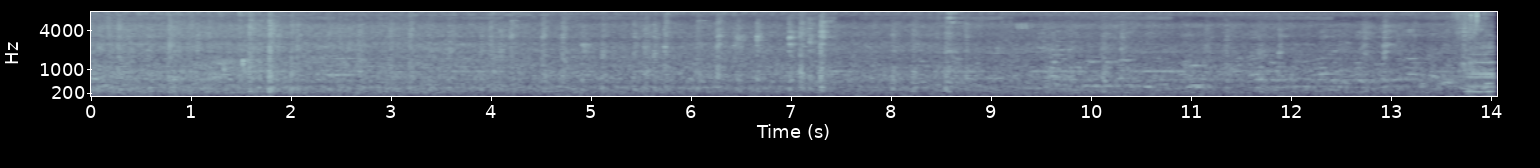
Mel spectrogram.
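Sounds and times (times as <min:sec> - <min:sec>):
train wheels clattering over rail joints: 0:00.1 - 0:09.0.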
